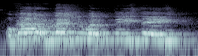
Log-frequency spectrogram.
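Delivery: ordinary talk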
